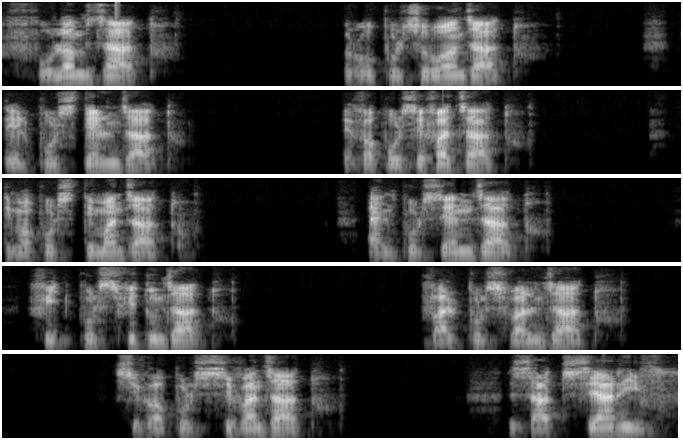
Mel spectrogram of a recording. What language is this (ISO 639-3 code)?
txy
